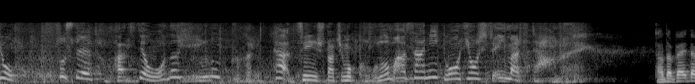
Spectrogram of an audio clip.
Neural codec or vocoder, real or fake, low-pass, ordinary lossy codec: codec, 16 kHz, 2 kbps, X-Codec, HuBERT features, trained on LibriSpeech; fake; 7.2 kHz; none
